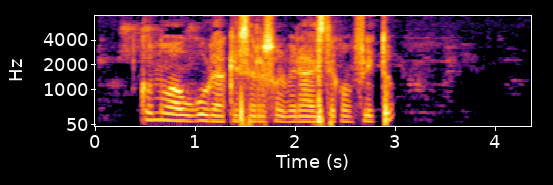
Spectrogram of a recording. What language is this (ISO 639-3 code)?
glg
